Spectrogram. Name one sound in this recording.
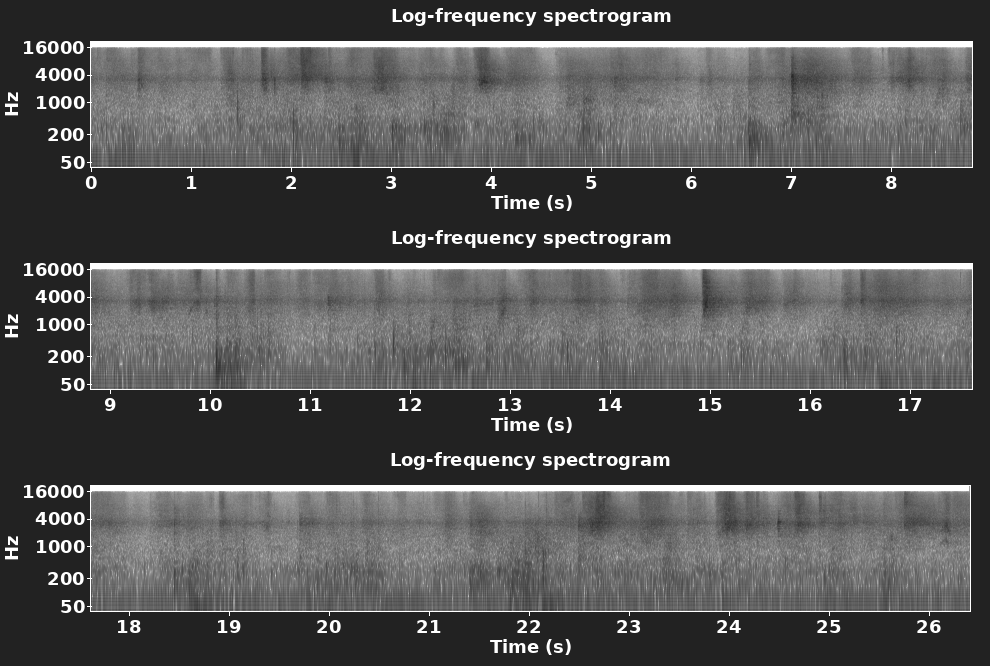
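Bare feet shuffle and slide on mats.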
